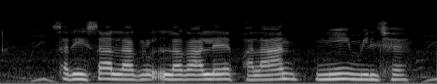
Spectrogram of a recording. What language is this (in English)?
Magahi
